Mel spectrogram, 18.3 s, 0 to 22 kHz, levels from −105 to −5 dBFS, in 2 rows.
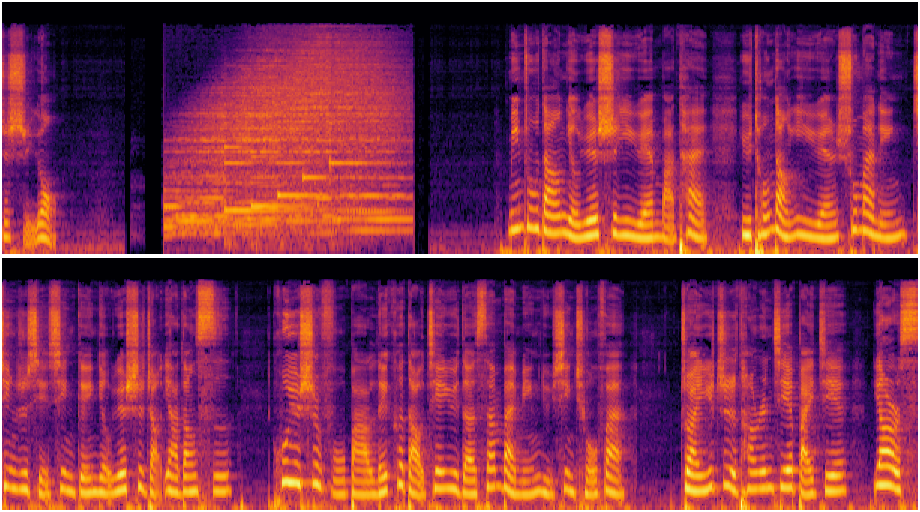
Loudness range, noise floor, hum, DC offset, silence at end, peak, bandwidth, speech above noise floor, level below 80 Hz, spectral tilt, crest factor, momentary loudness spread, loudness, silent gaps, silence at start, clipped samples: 6 LU; -59 dBFS; none; under 0.1%; 0 s; -2 dBFS; 16 kHz; 40 dB; -32 dBFS; -4.5 dB/octave; 18 dB; 11 LU; -20 LUFS; 1.23-1.27 s, 1.43-1.58 s, 4.22-4.26 s; 0 s; under 0.1%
